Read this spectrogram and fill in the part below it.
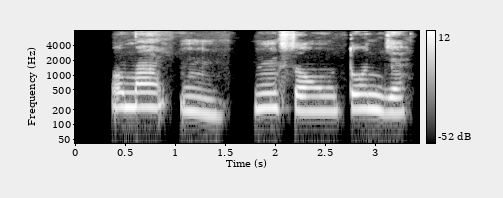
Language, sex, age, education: Yoruba, female, 15-29, tertiary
